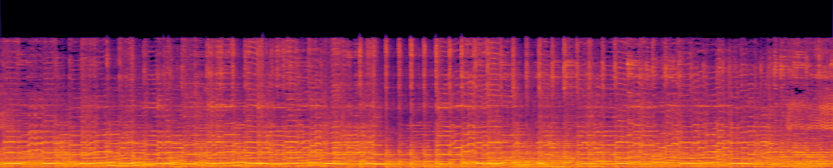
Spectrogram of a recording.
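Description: Live Cretan dance music: a Cretan lyra plays the melody over plucked and strummed laouto accompaniment, continuously and without a break.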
